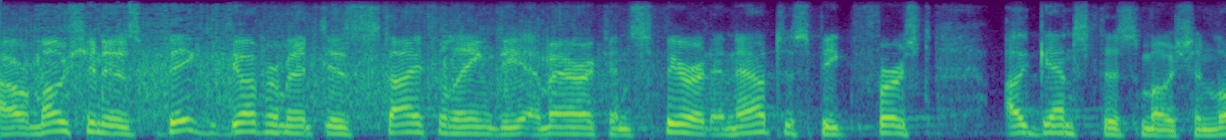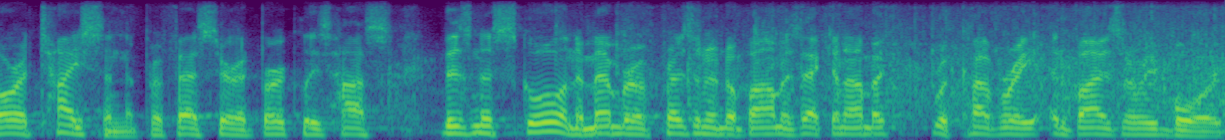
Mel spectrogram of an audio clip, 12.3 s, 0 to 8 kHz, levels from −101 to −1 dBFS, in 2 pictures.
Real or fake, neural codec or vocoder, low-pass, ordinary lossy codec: fake; codec, 16 kHz, 16 kbps, FreqCodec, larger model; 7.2 kHz; Opus, 32 kbps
